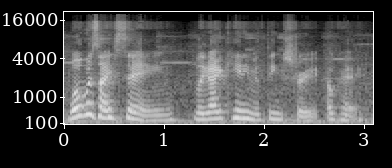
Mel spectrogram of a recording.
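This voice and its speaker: A woman's voice: on the high side, expressive, normal speed, a bit bright, soft background music, low-quality recording. A woman in her thirties telling rambling, chatty stories about her past on a casual live stream, often breaking into laughs. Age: 30s. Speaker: storytelling creator.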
